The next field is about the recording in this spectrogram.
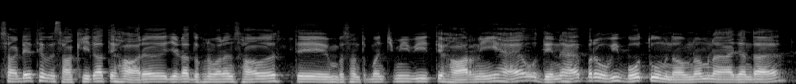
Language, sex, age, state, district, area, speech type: Punjabi, male, 18-30, Punjab, Patiala, rural, spontaneous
